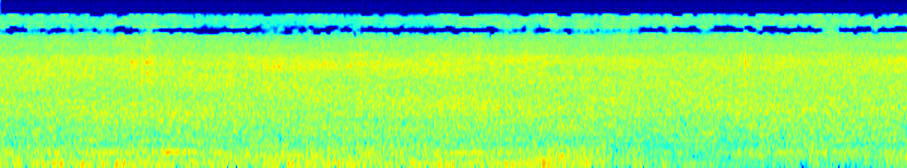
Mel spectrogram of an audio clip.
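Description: Steady street noise on a wet city street: a low traffic rumble under an even hiss of rain and wet pavement.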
